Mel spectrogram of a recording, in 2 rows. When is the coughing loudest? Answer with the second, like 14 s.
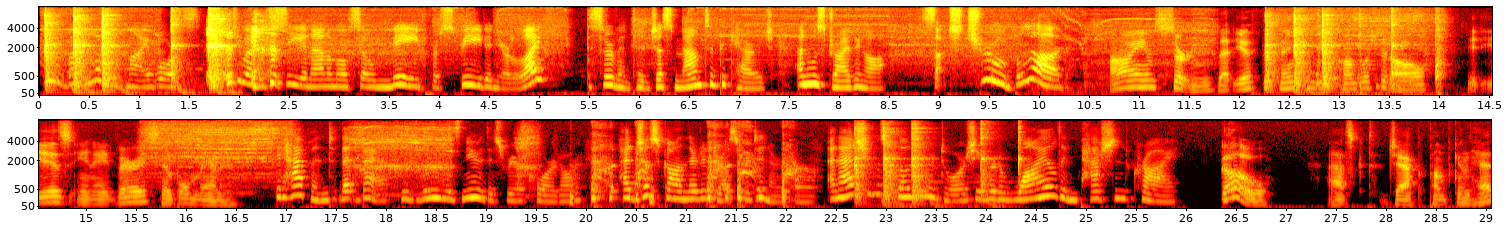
2 s.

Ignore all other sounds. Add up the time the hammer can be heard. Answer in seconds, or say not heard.
5 s.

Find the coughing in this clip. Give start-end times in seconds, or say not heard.
1.6-2.5, 12.8-14.1, 19.8-22.3.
